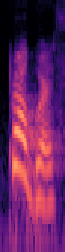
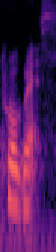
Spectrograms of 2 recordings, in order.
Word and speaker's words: progress: okay progress and progress progress can be an oun and can be a verb having the same spelling but it the are pronounced differently so if it's a noun I'll say it as huh take care I'll say it as progress so progress the verb is progress the verb is progress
